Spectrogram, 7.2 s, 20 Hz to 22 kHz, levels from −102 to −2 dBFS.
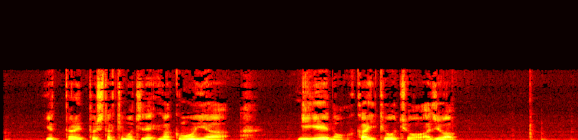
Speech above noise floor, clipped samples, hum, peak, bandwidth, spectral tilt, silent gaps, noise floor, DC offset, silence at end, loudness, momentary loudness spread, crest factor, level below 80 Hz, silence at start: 40 dB; under 0.1%; none; -6 dBFS; 11.5 kHz; -5 dB/octave; none; -64 dBFS; under 0.1%; 0.6 s; -25 LUFS; 13 LU; 20 dB; -44 dBFS; 0.55 s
